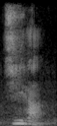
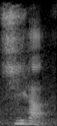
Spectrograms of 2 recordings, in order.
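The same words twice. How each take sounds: No difference in how they are said.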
